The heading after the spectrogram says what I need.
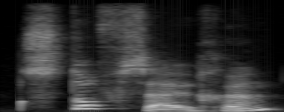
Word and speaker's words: stofzuigen: So in a moment we will see in the example sentences that these are inseparable, but the emphasis is on the first part!!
